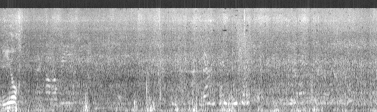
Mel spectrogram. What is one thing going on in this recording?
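A young boy talks close to a phone's microphone.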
